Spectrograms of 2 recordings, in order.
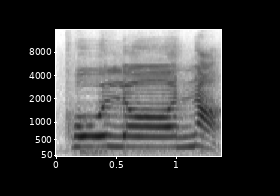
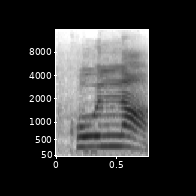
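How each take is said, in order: First: खोलना said very slowly, syllable by syllable. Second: Said in the usual way. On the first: Shown as a demonstration. Teacher breaking down खोलना slowly for students. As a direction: stretch खोलना out slowly so each part is heard. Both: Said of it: "इसमें अ का sound नहीं आ रहा".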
